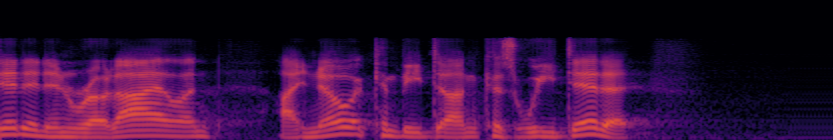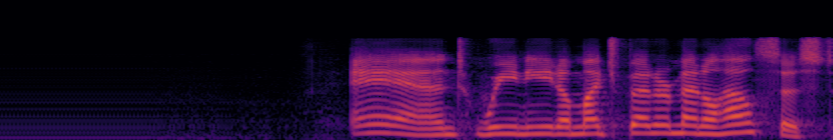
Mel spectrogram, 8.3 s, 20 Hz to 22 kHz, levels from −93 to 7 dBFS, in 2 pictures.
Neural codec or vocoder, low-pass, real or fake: codec, 16 kHz, about 1 kbps, DyCAST, with the encoder's durations; 7.2 kHz; fake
